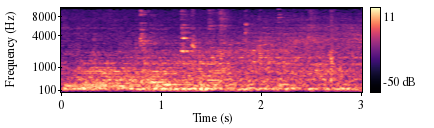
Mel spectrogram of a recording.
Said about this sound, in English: Sounds like the bowing of the metal or something. Just really nice ambient sounds all around the room during this, you know, dialogue heavy scene.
